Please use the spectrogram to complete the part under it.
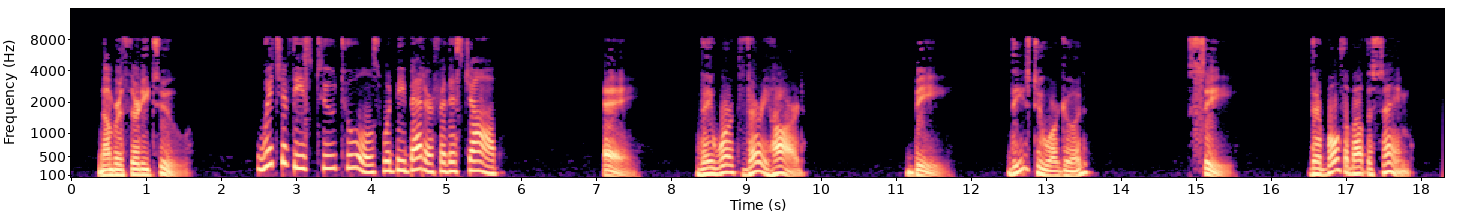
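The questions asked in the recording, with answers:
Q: Which of these two tools would be better for this job?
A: C: They're both about the same.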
